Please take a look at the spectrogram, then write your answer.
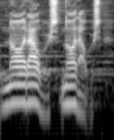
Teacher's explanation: the T for not here has a flap sound which then joins with ours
